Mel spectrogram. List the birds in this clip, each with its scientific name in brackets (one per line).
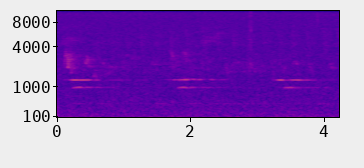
Tropical Boubou (Laniarius major)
